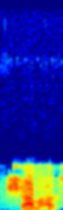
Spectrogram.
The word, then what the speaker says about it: Shyama: to pronounce your name spelling has nothing to do with the pronunciation and maybe you give me a little history about the name shama spelled shy a m a am I correct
